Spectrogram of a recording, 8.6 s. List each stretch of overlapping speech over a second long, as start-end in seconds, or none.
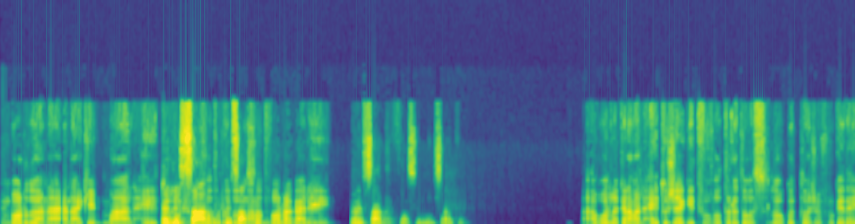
1.6-3.5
